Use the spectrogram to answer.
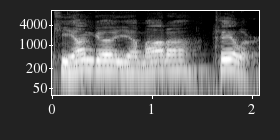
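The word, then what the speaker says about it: Keeanga-Yamahtta Taylor: If I say it right, Kihanga Yamada Taylor Yeah, that's right.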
